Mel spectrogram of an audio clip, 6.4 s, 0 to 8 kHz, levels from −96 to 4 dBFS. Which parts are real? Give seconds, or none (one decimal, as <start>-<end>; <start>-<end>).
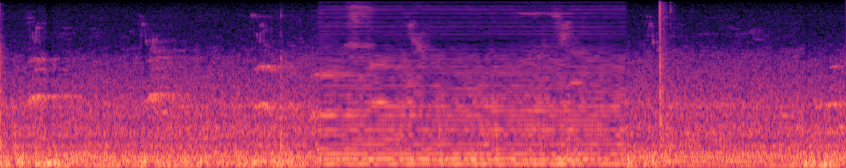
0.0-2.4; 4.7-6.4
